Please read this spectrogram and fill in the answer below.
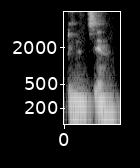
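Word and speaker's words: Bình Định: Well, I think it's actually pronounced Binh Dinh, but I say Binh Dinh.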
